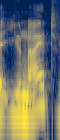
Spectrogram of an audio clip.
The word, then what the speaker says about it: Unite: Wir haben ja letzte Woche über die Shopify Unite, wie, wie, sagt, wie spricht man das aus? Unite? Passt, oder? Gesprochen.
